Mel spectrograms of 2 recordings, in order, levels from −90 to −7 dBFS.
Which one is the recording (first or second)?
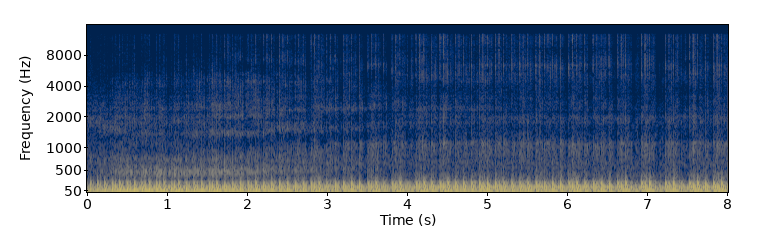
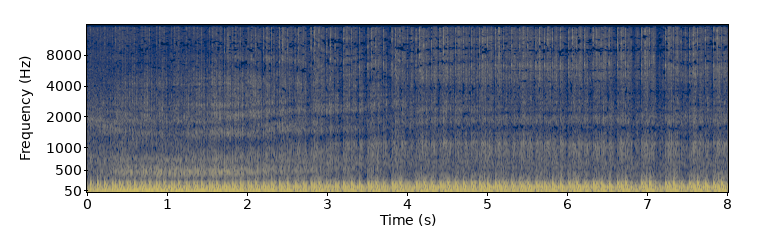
second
